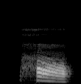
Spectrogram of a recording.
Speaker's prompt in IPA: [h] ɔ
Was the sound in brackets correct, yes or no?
yes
